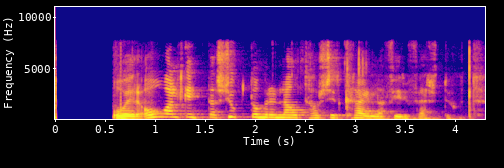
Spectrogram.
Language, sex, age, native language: Icelandic, female, 18-19, Icelandic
